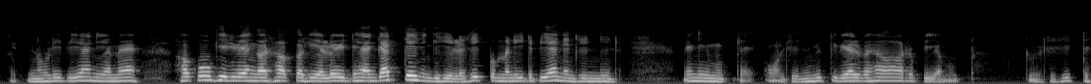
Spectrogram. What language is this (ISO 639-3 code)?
fin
